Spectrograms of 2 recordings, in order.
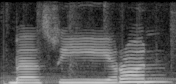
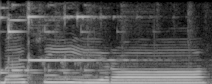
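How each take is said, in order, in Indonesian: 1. Kata itu berakhir dengan bunyi n. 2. Kata itu berakhir dengan vokal yang dipanjangkan.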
